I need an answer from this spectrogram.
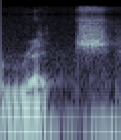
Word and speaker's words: rich: 那特别注意到它是一个形容词，中文翻成富有的，当作名词是有钱人。但是不要忘记了，这边的 ea 我们发成长音念成 reach，这个 i 念成短音念成 e，要念成 rich。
